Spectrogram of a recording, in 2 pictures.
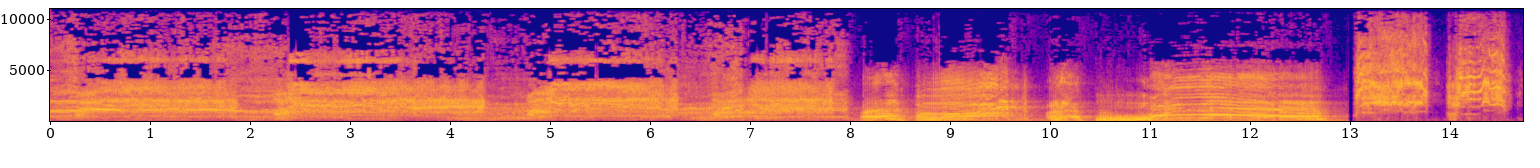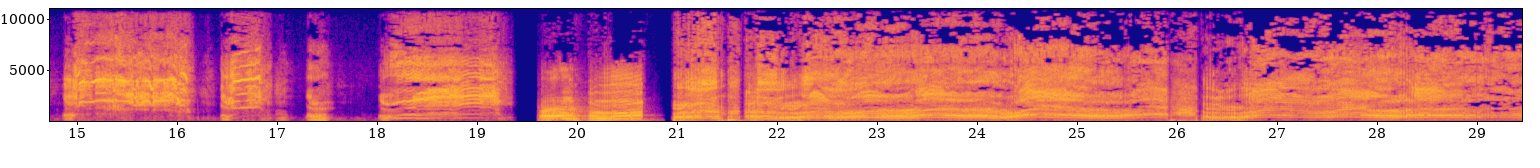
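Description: Domestic pig calls: a run of pitched calls that rise and fall in pitch. In the middle they come in short stretches broken by silent gaps.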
